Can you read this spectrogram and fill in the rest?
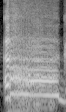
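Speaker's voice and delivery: high imitated groan of dread; retold groan. Daughter hearing she needs a flu shot, groaning. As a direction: groan it out in mock protest.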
